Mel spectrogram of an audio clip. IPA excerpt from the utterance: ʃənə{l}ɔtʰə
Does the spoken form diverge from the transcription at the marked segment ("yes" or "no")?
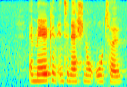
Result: no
